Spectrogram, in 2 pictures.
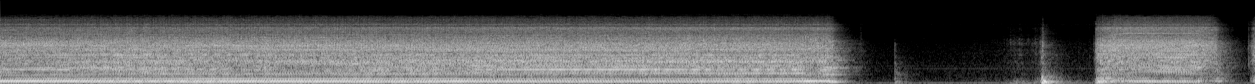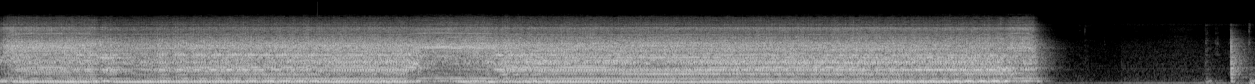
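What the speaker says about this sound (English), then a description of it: "we're going to go ahead and use the saw to cut the rest of the entrance hole out" A powered saw cutting an entrance hole in a wooden Layens beehive, a loud, harsh, steady whine that runs for long stretches, stops briefly twice and cuts out near the end.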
